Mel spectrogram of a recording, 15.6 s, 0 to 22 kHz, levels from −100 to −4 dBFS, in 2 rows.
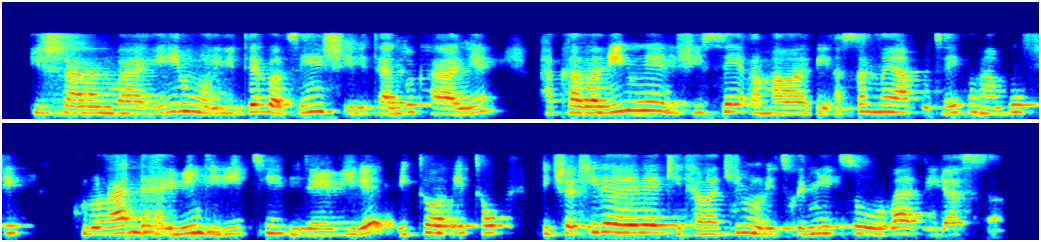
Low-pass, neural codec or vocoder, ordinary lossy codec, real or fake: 7.2 kHz; codec, 16 kHz, 1 kbps, X-Codec, HuBERT features, trained on general audio; AAC, 64 kbps; fake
